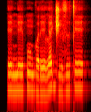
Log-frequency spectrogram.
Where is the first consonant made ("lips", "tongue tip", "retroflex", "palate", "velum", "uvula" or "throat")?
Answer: velum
